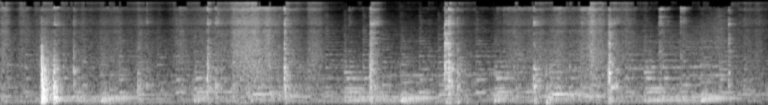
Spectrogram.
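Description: Grilled chicken kinilaw salad ingredients tossed in a bowl, with a run of clinking and scraping strokes of a utensil against the dish at an uneven rhythm, close and fairly loud, no voices.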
